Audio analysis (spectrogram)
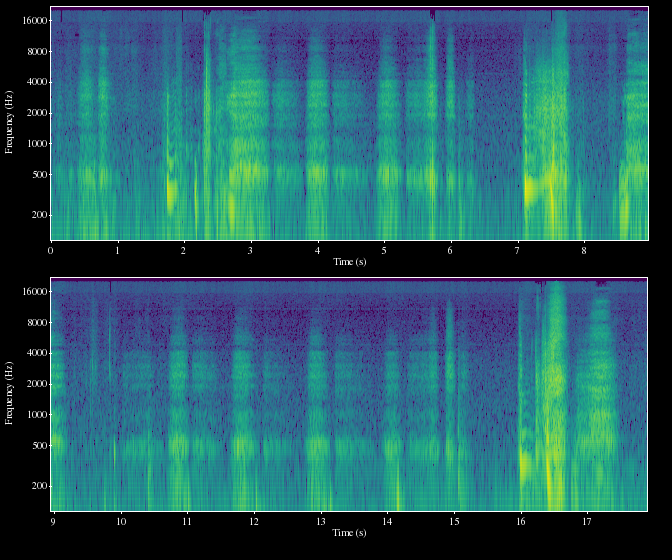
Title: Stifled and muffled sneezes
